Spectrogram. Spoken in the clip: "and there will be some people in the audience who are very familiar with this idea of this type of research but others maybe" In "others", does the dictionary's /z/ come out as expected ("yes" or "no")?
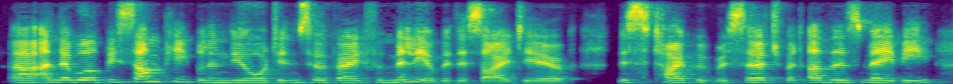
yes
